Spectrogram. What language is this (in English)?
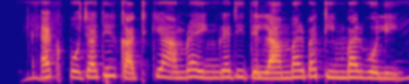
Bangla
